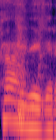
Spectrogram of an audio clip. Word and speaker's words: Heidegger: explicación entonces y heidegger léanlo martin heidegger así se pronuncia en alemán es una existencialista página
